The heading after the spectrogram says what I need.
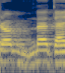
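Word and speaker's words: رَبَّكَ: Qalu ud'u lana rabbaka yubayyin lana. Lana 2 harokat, rabbaka tidak ada panjang, jadi jangan dibaca rabbaka yubayyin.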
